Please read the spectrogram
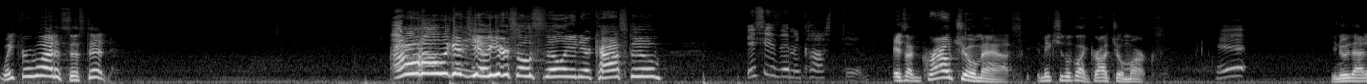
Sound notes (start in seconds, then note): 0.4 voiceover; 9.2 voiceover; 13.5 voiceover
